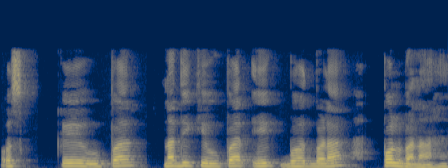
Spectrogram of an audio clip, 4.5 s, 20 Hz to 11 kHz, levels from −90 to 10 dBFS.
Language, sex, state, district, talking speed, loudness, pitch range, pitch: Hindi, female, Bihar, Saran, 160 wpm, -18 LUFS, 175-200 Hz, 190 Hz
